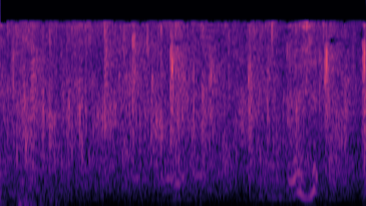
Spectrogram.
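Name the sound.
audience applauding the speaker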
